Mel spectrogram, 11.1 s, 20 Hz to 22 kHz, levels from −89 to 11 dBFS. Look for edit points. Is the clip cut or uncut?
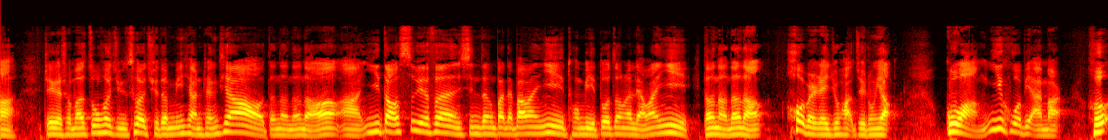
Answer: cut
